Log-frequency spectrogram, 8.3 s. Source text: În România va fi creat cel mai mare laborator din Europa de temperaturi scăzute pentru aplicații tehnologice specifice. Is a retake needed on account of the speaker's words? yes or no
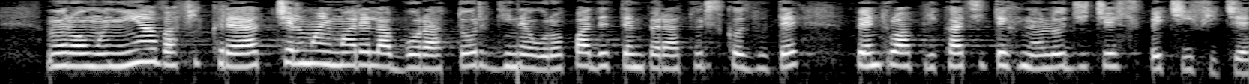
no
